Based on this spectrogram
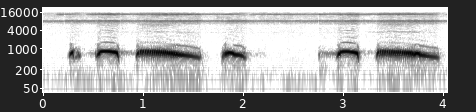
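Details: Forest spotted dove luring call: two repeated phrases of an opening pip, a hooked coo, and a long throaty coo gliding downward, with a short closing coo after the first, all with a silent background.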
